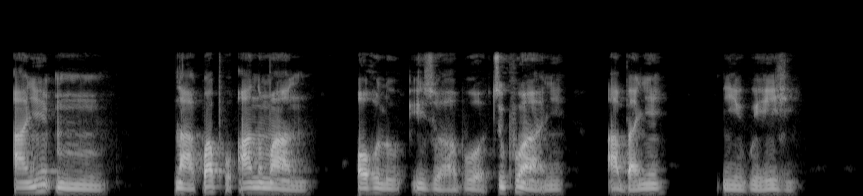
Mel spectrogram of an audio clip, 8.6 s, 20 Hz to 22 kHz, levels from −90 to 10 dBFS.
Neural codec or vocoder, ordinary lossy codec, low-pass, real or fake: none; none; 7.2 kHz; real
